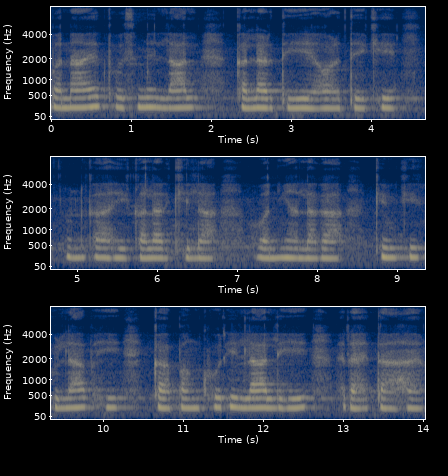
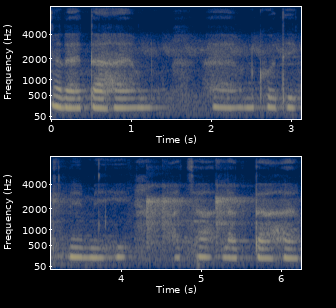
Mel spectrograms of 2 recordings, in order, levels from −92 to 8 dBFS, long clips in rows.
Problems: constant background noise, continuous background conversations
